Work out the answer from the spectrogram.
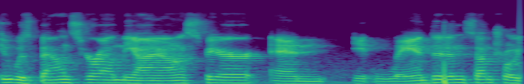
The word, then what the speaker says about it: ionosphere: So the signal could have been bouncing around the ionosphere for hours, days, weeks, months. But he absolutely mispronounces ionosphere. Yeah, ionosphere. How do you mispronounce ionosphere? Iconosphere. Ionosphere.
